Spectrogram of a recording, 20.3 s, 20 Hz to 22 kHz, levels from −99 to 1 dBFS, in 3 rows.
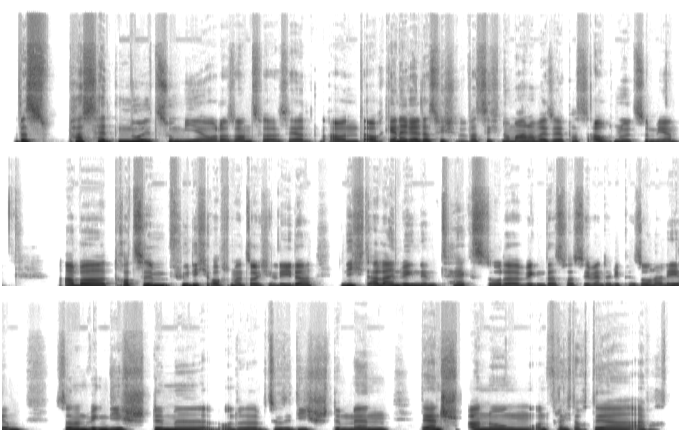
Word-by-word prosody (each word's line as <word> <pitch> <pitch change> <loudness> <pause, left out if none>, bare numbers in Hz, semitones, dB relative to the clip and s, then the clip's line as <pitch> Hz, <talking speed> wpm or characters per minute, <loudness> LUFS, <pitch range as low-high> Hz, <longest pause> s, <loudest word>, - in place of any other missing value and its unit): das 125 -1 +2 0.2
passt 160 0 +2
halt 120 -3 +3
0 140 +11 +7
zu 175 -11 -4
mir 100 +2 +1
oder 90 -2 -2
sonst 115 +9 -2
was, 80 -2 -4
ja. 90 0 -2 0.2
A 90 - -1
und 95 0 -2
auch 95 -2 0
generell 105 -1 +4
das 100 0 0
wie 110 - +1
ich - - -11
was 105 +4 -6
ich 105 - -6
normalerweise 95 -1 0
ja, 95 - +1
passt 100 0 -8
auch 105 +5 -1
0 95 -6 -1
zu 90 -1 -8
mir. 85 +6 -4 0.6
Aber 100 +1 +3
trotzdem 125 0 +3
fühle 160 +3 +2
ich 155 -10 -3
oftmals 90 -2 -2
solche 85 +2 -2
Lieder, 90 +6 +1 0.3
nicht 135 +3 +1
allein 110 +2 +3
wegen 100 -1 +3
dem 90 -2 -1
Text 150 +3 -4
oder 90 -2 -1
wegen 90 0 -2
das, 95 0 -3
was 95 - -5
eventuell 90 0 -2
die 90 - -2
Person 85 +1 -3
erleben, 95 +9 -1 0.3
sondern 120 -1 +3
wegen 115 +1 +5
die 110 -1 +3
Stimme 115 +3 +1
oder 90 - -3
beziehungsweise 90 +1 -3
die 90 -1 -3
Stimmen, 95 +4 -1 0.3
der 100 0 +4
Entspannung 100 -2 +1
und 95 +4 -5
vielleicht 115 -1 -4
auch 105 -2 -5
der 110 -1 0
einfach 105 -1 -7
100 Hz, 180 wpm, -24 LUFS, 90-115 Hz, 0.6 s, 0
